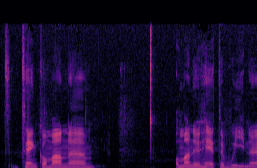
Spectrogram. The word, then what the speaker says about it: Weiner: Han uttalas Weiner förresten, för det är i.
